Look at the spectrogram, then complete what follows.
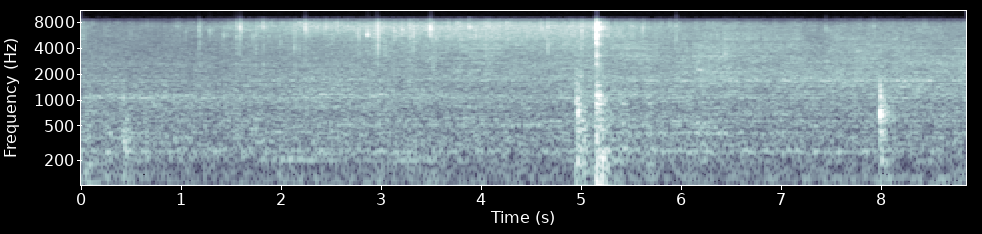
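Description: Butter melting in a saucepan on an electric hob, with a faint, steady sizzle and small crackles. A sharp knock comes about five seconds in, and a lighter one near the end.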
